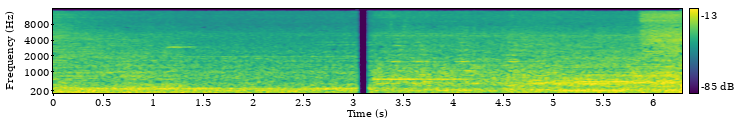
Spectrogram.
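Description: Steady background hum and hiss with no distinct event, broken by a brief total dropout about three seconds in.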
